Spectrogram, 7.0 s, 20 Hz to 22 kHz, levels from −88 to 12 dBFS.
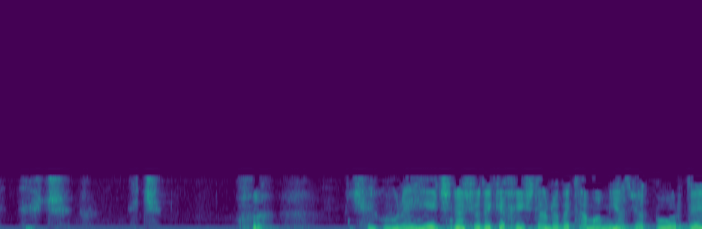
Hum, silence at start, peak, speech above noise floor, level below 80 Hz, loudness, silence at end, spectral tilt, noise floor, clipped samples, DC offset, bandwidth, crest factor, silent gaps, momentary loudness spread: none; 0.25 s; -12 dBFS; 39 dB; -64 dBFS; -29 LUFS; 0 s; -6 dB/octave; -66 dBFS; under 0.1%; 0.3%; 5.2 kHz; 18 dB; none; 17 LU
